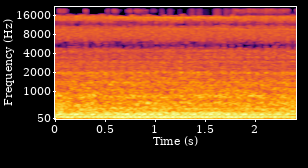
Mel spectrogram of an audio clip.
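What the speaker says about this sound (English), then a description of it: "here's the engine, the 2 litre 16 valve Z-Tech, producing 130 brake horsepower" A 2-litre 16-valve Z-Tech car engine idles steadily with a low, even rumble and constant hum, no revving, alone and without talk.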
